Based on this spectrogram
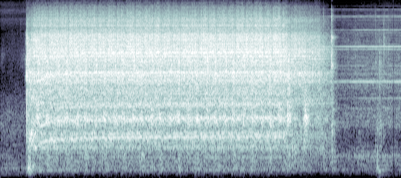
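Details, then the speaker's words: Harley-Davidson touring or Dyna after Screamin' Eagle manual primary chain tensioner install, chain play set to spec, cranking: even, smooth starter whir for about six seconds with no clunks or chain slap; primary sounds quiet. "But I don't hear any noise. Uh, let's crank it one more time."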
